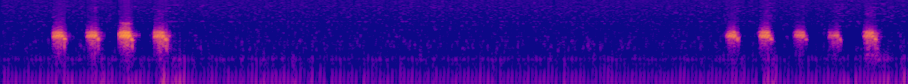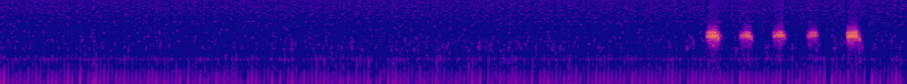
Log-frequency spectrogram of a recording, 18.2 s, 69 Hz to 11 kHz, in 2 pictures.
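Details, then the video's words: Rutting Carpathian red deer stag, Bucovina, Romania, 2021: three evenly spaced bouts of four to five clipped, gruff grunts about seven seconds apart, over a steady low background drone. "Boncănit / Carpathian stag Breeding season 2021"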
